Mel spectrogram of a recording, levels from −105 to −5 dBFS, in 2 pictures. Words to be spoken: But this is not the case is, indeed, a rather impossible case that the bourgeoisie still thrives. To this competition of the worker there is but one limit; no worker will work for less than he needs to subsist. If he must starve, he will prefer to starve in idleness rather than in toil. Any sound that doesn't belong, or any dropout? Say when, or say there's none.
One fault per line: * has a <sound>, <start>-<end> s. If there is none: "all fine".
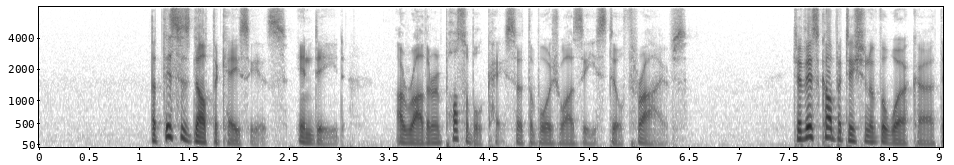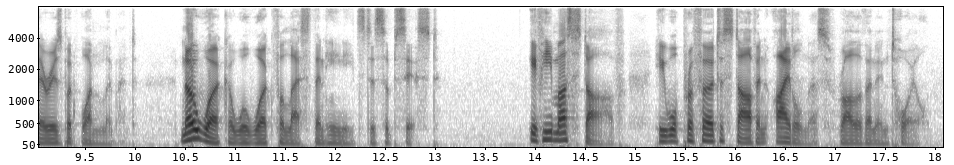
all fine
